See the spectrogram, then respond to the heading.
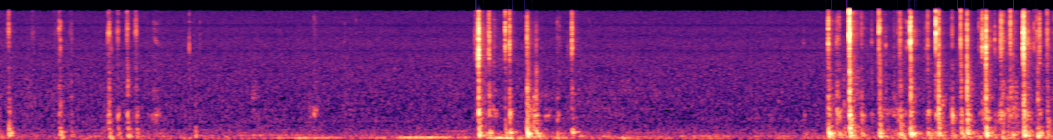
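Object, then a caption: Plastic laptop keyboard. Fingertips with long French-manicured nails tap the black plastic chiclet keys of a red laptop with a hollow body. Short bursts of quick, bright, dry clicks are separated by quiet pauses over a faint low hum, and the typing grows denser and louder toward the end.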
